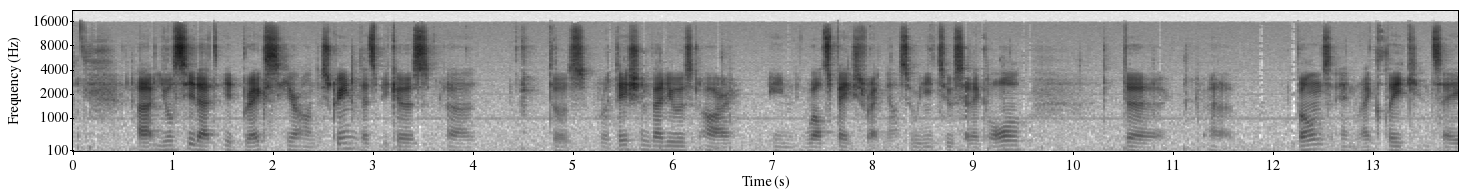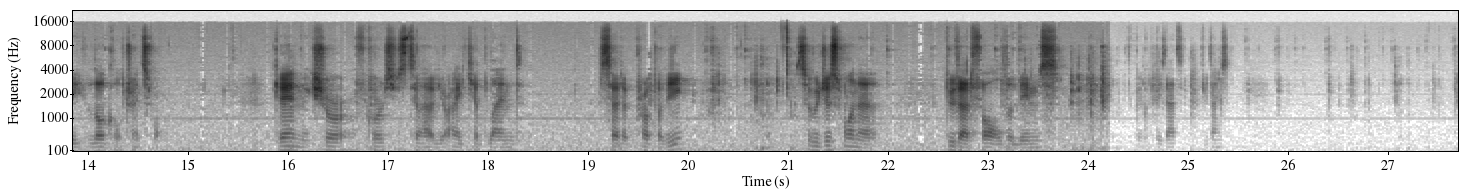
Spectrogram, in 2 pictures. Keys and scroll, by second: 23.9 ctrl+c, 24.7 ctrl+v, 25.0 ctrl+v.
